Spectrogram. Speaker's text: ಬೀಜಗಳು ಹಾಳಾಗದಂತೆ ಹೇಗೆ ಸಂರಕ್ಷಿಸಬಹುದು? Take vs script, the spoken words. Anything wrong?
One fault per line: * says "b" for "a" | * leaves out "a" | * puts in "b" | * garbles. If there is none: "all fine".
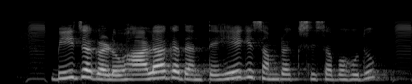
all fine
